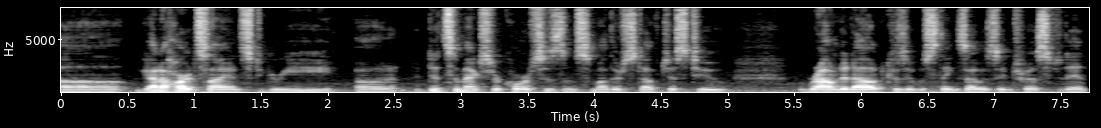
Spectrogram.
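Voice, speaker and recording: A man with an Upper Midwest accent talks at a fairly quick pace in a fairly low pitch. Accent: Upper Midwest American. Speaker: military officer. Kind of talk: interview. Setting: studio. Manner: halting, many repeated words.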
